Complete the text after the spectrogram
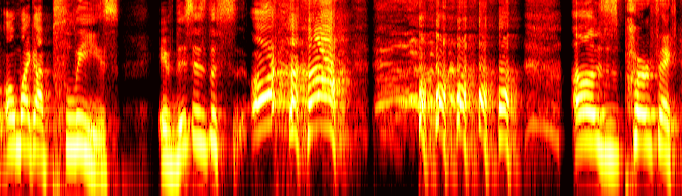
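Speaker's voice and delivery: loud, delighted squeal with a laugh; thrilled outburst; excited. Real, not acted. Player thrilled by the chapter screen, loud delight.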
